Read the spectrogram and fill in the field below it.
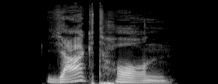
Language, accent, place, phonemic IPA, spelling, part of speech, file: German, Germany, Berlin, /ˈjaːktˌhɔʁn/, Jagdhorn, noun, De-Jagdhorn.ogg
- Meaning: hunting horn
